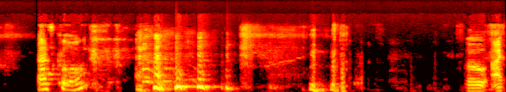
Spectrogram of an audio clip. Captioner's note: laughter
